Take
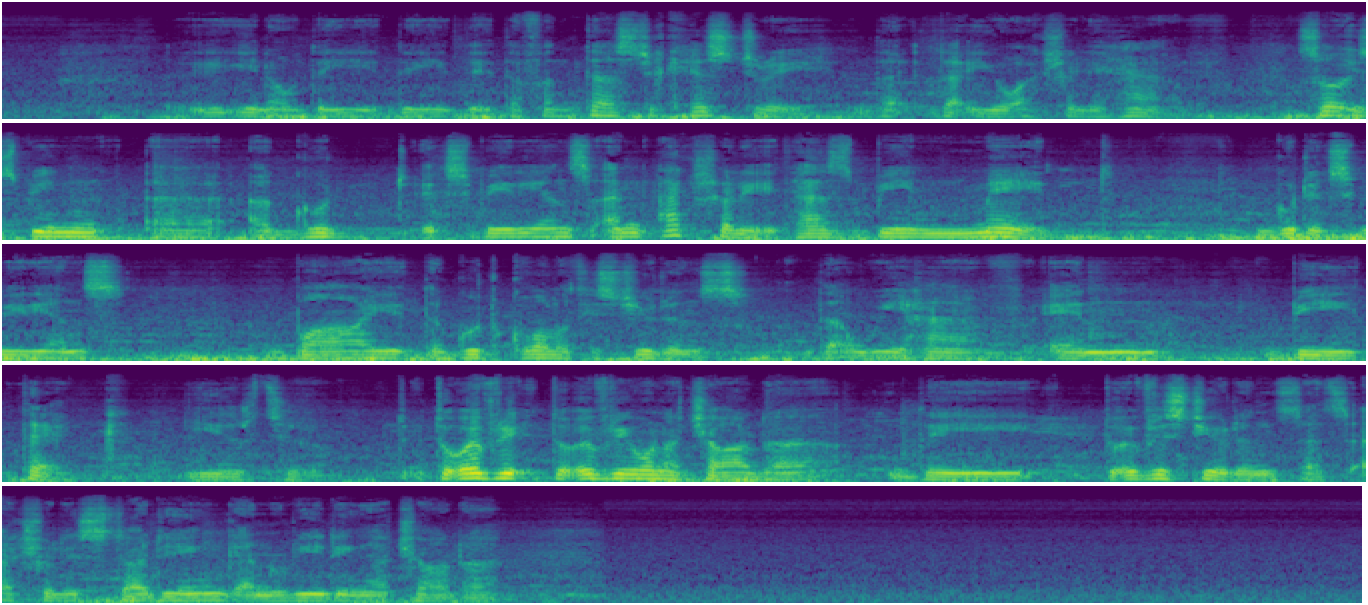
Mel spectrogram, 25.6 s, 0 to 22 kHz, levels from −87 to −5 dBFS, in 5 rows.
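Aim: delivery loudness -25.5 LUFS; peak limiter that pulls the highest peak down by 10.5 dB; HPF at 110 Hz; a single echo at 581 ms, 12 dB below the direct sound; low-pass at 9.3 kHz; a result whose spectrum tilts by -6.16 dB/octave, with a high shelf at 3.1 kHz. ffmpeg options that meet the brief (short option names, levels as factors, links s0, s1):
-af "highpass=110,lowpass=9300,highshelf=f=3100:g=-6,alimiter=limit=0.224:level=0:latency=1,aecho=1:1:581:0.251,volume=1.06"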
